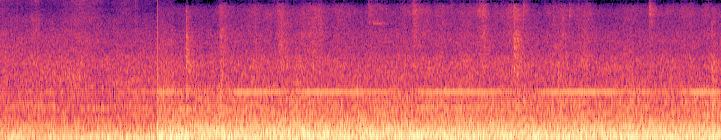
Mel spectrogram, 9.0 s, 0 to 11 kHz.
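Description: Steady rumbling drone of a CC 20-series diesel locomotive hauling the Menoreh train in Indonesia, heard from close by with a faint constant whine and occasional rattles.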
